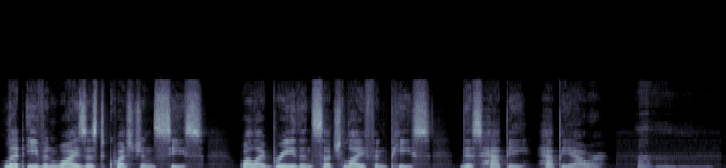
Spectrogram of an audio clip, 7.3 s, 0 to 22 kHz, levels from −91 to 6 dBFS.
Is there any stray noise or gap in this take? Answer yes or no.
yes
